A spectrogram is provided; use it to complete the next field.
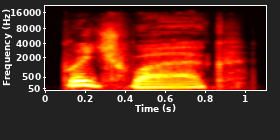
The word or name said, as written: bridgework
